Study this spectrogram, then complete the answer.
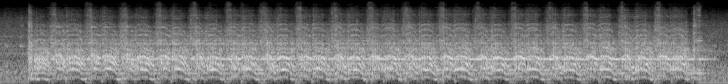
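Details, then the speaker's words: VW diesel (Mazda offroad build) cranked: long steady fast cranking about three beats a second, never catches; injection pump drained of fuel after removal eight months ago, needs bleeding, starting to spit at bottom two lines; starter getting hot. "so I guess it just needs a lot of cranking because this this pump did drain out of fuel when I pulled it off of that block eight months ago or so"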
